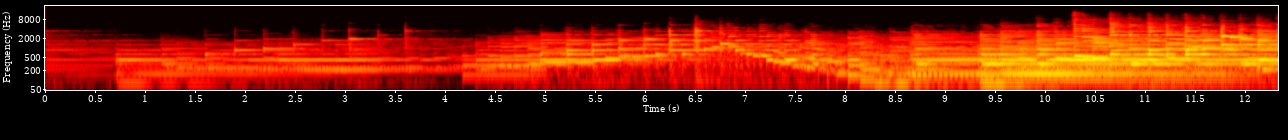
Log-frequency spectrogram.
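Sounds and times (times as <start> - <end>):
piano ringtone: 0.0 - 7.9, 8.6 - 12.3.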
